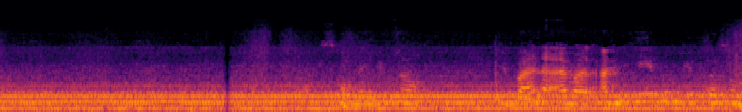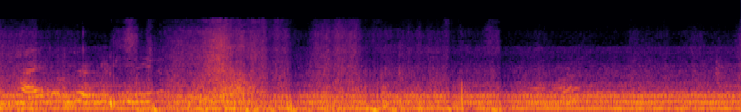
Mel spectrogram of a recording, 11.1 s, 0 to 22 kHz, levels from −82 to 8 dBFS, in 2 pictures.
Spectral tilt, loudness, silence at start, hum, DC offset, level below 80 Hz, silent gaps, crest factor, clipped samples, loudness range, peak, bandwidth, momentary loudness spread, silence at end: -8 dB/octave; -20 LUFS; 0 s; none; under 0.1%; -32 dBFS; none; 16 dB; under 0.1%; 3 LU; -4 dBFS; 11 kHz; 4 LU; 0 s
